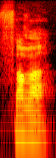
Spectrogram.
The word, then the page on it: farrat: Provençal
